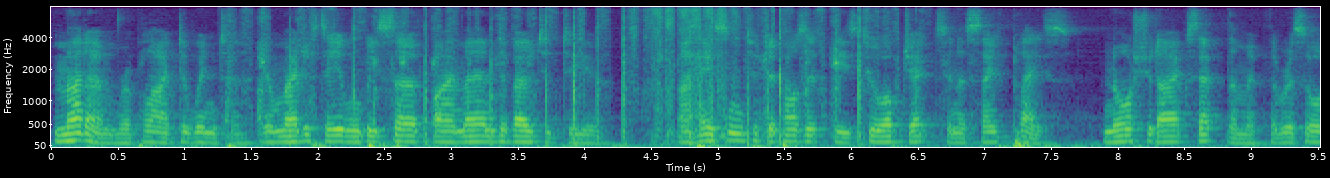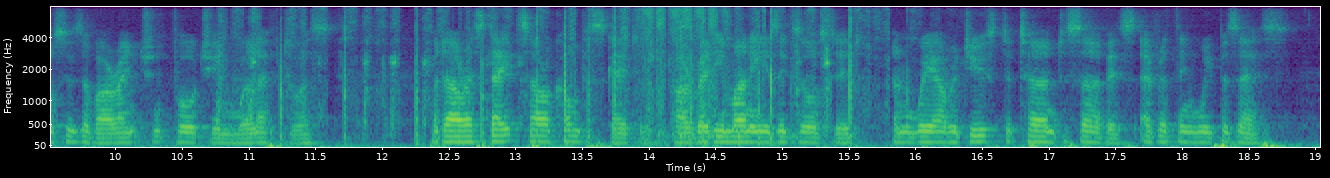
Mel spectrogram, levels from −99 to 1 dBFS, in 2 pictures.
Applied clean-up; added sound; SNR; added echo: none; Writing; 11 dB; reverberation time 0.5 s.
